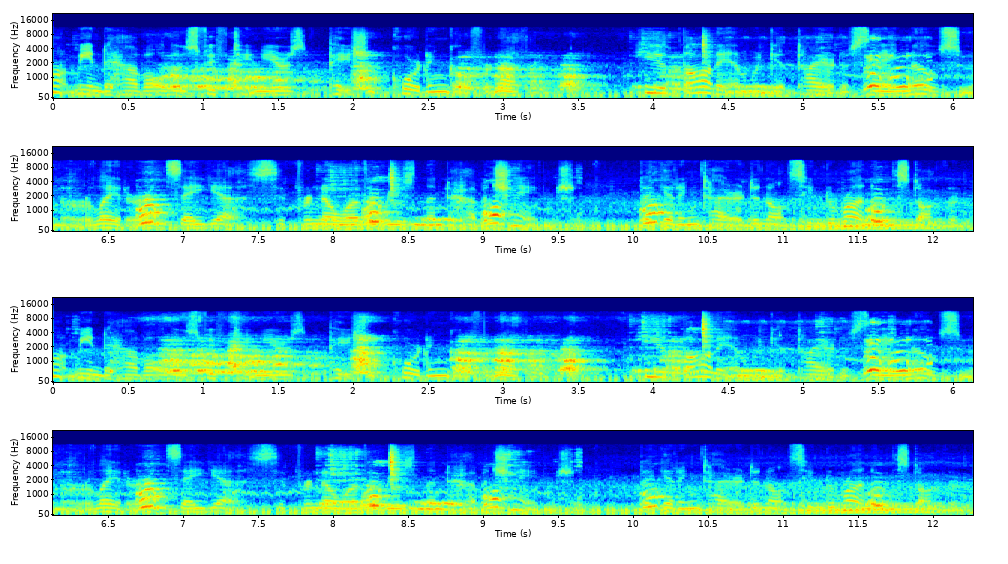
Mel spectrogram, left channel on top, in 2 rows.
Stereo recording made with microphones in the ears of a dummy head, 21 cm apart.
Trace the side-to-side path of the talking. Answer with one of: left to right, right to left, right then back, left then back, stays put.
stays put.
